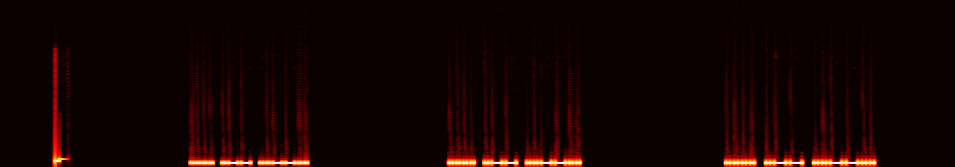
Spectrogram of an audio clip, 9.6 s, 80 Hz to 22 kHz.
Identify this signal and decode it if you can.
Morse code, heard as a keyed tone, about 33 wpm, 700 Hz. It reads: HW? HW? HW?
